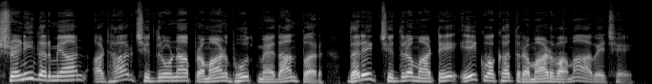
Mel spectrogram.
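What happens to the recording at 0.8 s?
Between 0.74 and 1.35 s the speech falls abruptly by about 6 dB, likely because one channel drops out and the mono sum keeps only half of the shared signal. The waveform steps down and back sharply, and the spectrogram dims evenly across all frequencies.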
